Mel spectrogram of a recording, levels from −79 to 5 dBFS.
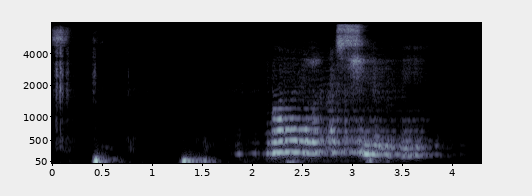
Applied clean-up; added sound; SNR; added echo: neural mask model DeepFilterNet 3.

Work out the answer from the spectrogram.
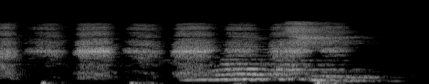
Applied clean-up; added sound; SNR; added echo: classical method WPE with log-MMSE.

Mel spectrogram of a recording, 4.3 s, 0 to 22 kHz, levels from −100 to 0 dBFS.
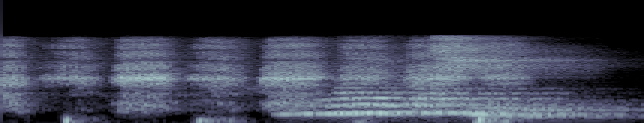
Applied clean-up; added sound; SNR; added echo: none; Breathing; 0 dB; reverberation time 2.1 s.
